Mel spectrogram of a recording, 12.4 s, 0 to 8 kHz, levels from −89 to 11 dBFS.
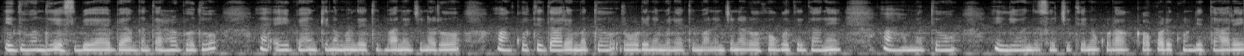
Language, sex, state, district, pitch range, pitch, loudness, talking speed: Kannada, female, Karnataka, Bijapur, 220-235 Hz, 230 Hz, -17 LUFS, 125 wpm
